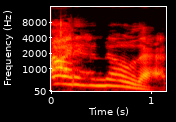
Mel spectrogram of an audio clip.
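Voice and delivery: acted-out, very high, drawn-out scream. Retelling a man at work screaming at them, the speaker is retelling screaming back. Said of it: "And I screamed right back at him".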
